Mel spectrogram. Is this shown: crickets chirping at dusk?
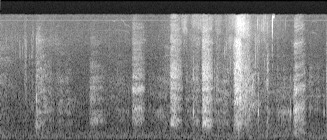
no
